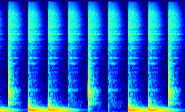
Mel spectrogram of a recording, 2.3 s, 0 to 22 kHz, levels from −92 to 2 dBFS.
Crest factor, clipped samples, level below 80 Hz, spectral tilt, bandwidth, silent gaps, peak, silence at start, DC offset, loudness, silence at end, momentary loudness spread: 16 dB; under 0.1%; -44 dBFS; -4 dB/octave; over 20 kHz; none; -14 dBFS; 0 s; under 0.1%; -31 LUFS; 0.05 s; 5 LU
